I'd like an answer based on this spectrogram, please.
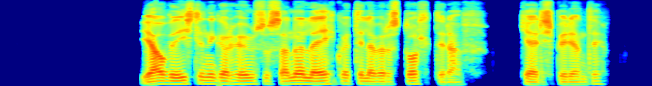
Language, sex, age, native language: Icelandic, male, 30-39, Icelandic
